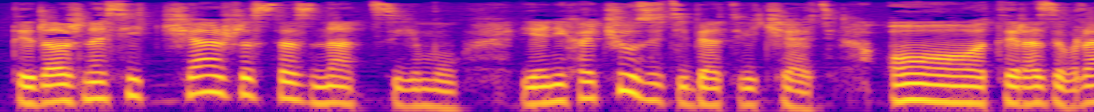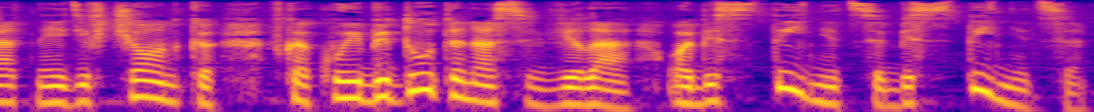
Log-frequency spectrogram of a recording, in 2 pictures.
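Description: A male narrator puts on a frantic middle-aged mother from an audiobook, her voice shrill and raised as she screams accusations. The reading is dry and close, with no room sound. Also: animated, moderate pace, no room sound. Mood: furious.

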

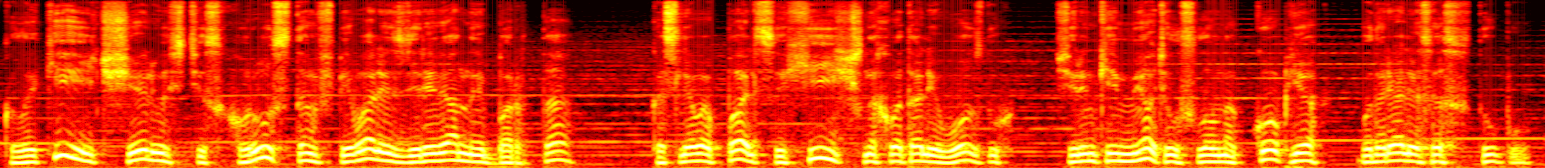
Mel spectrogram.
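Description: Casting: male audiobook narrator, very dark mellow tone, dramatic delivery, faint music under. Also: mid-range voice, a little slow, breathy edge. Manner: dramatic, expressive storytelling. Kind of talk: scripted fairy-tale narration.

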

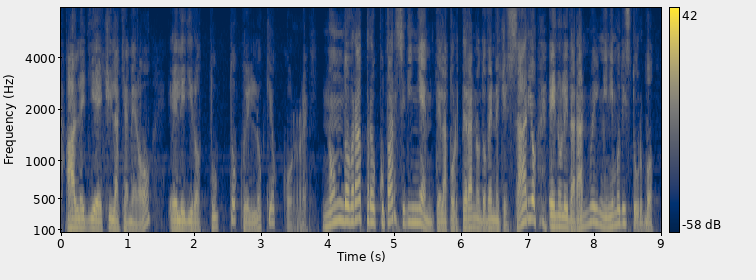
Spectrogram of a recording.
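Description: A curt, mocking demon henchman, as a male audiobook reader plays him, swinging from lively jibes to low muttered hints. The delivery is very animated, dry and close, with a husky grain. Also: a little fast, few pauses, no echo. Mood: sardonic. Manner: sardonic, teasing, curt. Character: sardonic male demon henchman, impatient and blunt. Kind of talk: audiobook reading.

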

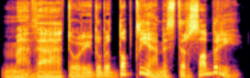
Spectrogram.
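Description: A man's voice: low-pitched, sing-song, brisk, no room sound, studio quality, voice pushed down, exaggerated voice. A man voicing a sly, cunning male villain in an audiobook. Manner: sly, smooth-talking.

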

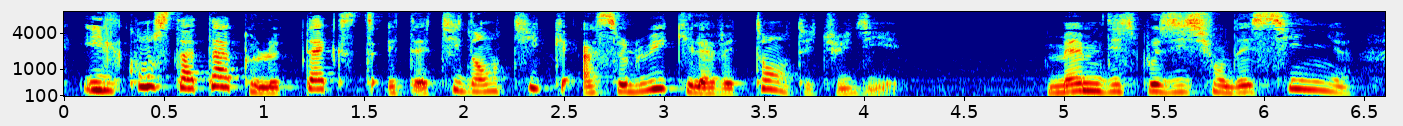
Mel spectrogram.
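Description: A woman narrating a classic novel aloud, with an expressive, dramatic reading style. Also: medium pitch, breathy edge. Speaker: audiobook narrator. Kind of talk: storybook narration.

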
